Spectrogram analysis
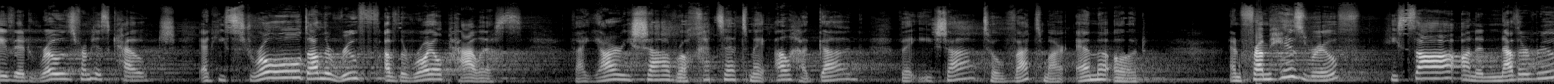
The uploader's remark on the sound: Excerpt from Festival morning service. Beth Tzedec Congregation.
